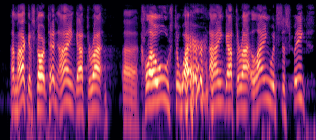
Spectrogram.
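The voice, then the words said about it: Southern American accent. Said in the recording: “I talk plain Southern language... you got an accent”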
